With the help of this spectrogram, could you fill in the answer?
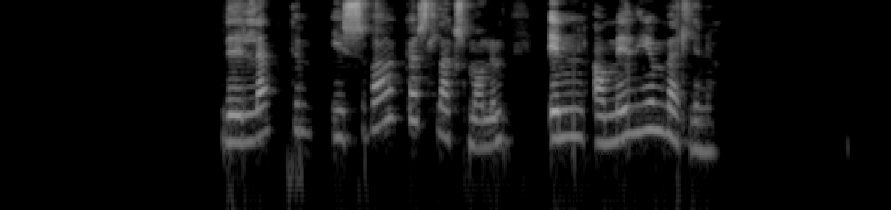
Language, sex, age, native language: Icelandic, female, 40-49, Icelandic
